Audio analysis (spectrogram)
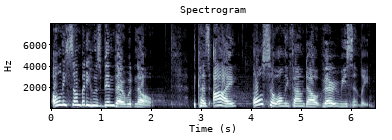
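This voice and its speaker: A woman's voice: fairly high pitch, expressive, normal speed. A young woman from Somalia giving a public speech, engaging the audience with rhetorical questions. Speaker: student speaker.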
